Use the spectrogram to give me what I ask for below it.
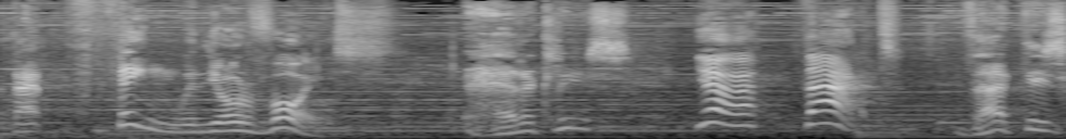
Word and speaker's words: Heracles: you doing there that thing with your voice heracles yeah that that is how it's supposed to be pronounced but it's your funeral except i can't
